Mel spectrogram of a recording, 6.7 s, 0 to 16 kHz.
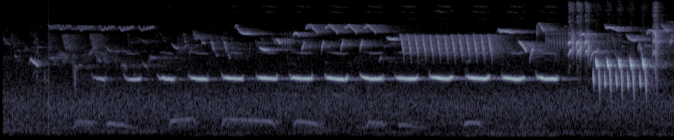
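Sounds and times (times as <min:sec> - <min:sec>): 
common nightingale Luscinia megarhynchos song: 0:00.0 - 0:06.7.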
